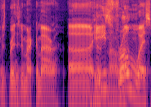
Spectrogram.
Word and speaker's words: McNamara: McNamara. Some people pronounce it McNamara because that's an Irish poet as well though, isn't it?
